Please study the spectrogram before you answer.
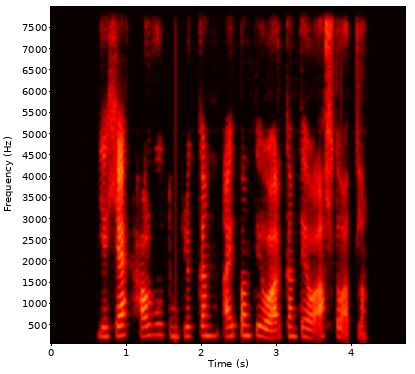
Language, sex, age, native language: Icelandic, female, 40-49, Icelandic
